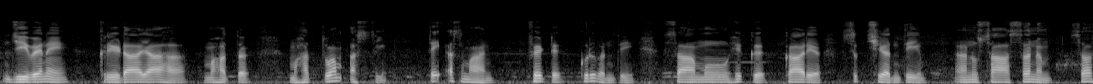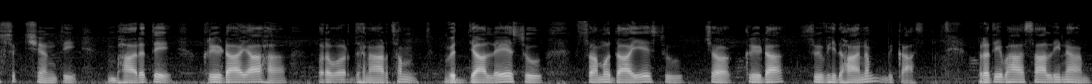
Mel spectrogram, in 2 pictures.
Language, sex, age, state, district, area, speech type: Sanskrit, male, 18-30, Bihar, East Champaran, urban, spontaneous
